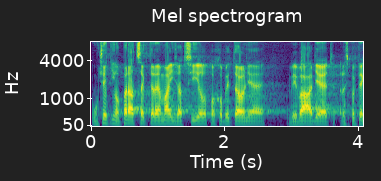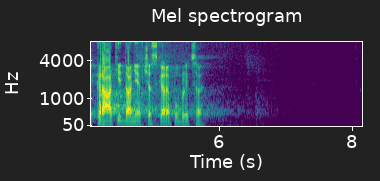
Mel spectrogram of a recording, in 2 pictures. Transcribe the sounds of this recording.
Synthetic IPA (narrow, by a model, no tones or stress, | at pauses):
ʔuːt͡ʃɛt̪ɲiːo̞pɛɾat͡sɛk̚t̪ɛɾɛːmajiːzat͡siːlpo̞xo̞pɪt̪ɛlɲɛ | vɪvaːɟɛt̪ɾɛspɛkt̪ɪvɛkɾaːcɪd̪̚daɲɛft͡ʃɛskɛːɾɛpublɪt͡sɛ̰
